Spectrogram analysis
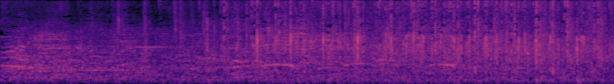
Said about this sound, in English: I wish you could see who's clapping and who's not.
